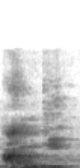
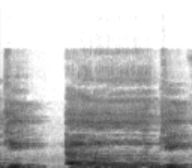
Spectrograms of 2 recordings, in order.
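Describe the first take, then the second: First: The nasal sound comes clearly from the nose front. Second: The nasal sound is hidden and barely heard. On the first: "নাকের একবারে সামন থেকে এই গুন্নাটা যদি আমি আদায় করতে চাই" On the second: "যখন গোপন করব, তো গোপন করাটা একবারে এই দিক থেকে"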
